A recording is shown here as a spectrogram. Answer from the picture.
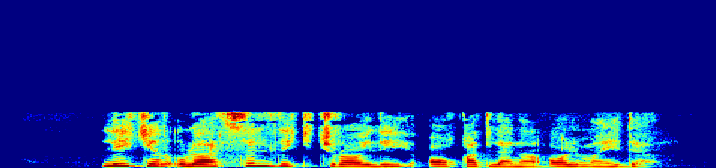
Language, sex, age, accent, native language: Uzbek, female, 18-24, Navoiy, Uzbek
